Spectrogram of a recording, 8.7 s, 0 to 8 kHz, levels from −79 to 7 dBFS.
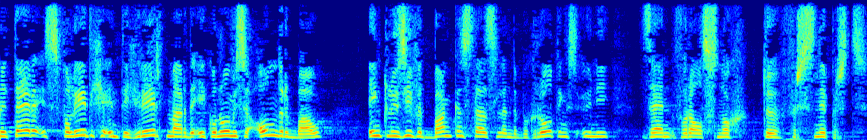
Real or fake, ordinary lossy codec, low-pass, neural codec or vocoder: real; none; none; none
